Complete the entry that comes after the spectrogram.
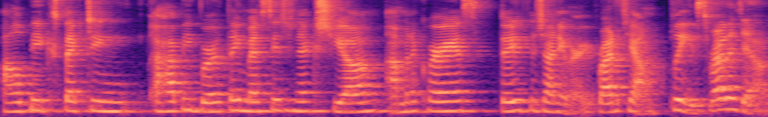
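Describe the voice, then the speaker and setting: With an Australian accent, a woman speaks at a fairly quick pace and a fairly high pitch. Her pitch variation is ordinary, and audible room echo surrounds her voice. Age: 20s. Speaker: podcast host and beauty business owner. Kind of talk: casual solo podcast talk. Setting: empty room.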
